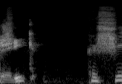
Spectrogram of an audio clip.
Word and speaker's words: Kashyyyk: Kashyyyk.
